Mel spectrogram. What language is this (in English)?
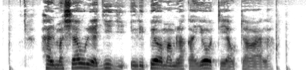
Swahili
